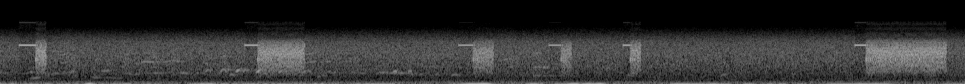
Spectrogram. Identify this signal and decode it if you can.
ACARS aircraft data, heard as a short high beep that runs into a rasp, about 2400 baud, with radio hiss and street noise.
